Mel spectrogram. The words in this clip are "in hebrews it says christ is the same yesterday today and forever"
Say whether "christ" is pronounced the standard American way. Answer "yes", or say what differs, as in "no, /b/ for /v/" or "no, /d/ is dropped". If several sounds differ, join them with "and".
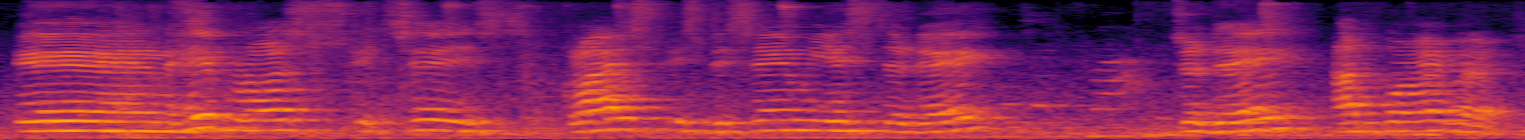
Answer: yes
